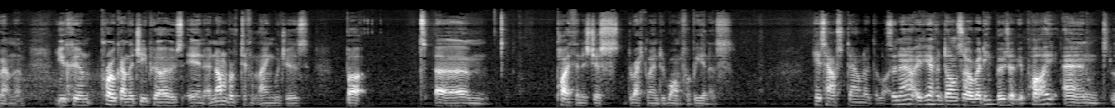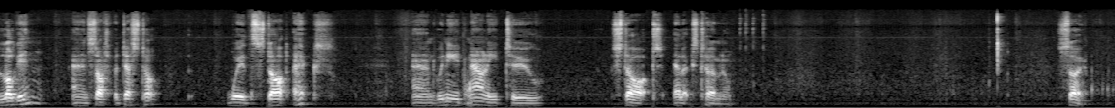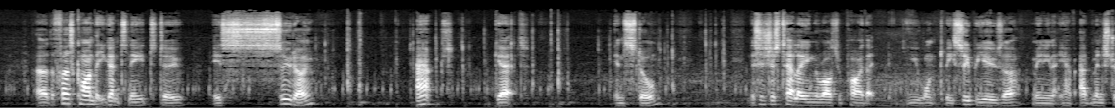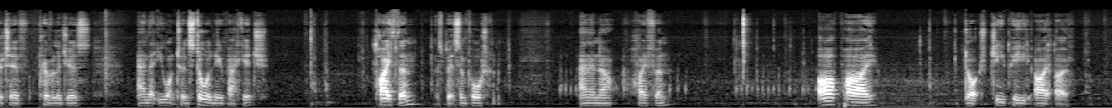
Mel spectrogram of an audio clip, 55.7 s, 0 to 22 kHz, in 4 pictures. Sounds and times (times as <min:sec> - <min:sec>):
Speech: 0:00.0 - 0:04.6, 0:05.2 - 0:06.2, 0:07.0 - 0:09.2, 0:10.2 - 0:16.0, 0:16.8 - 0:18.2, 0:19.1 - 0:20.8, 0:21.6 - 0:23.2, 0:27.2 - 0:27.6, 0:28.3 - 0:31.9, 0:33.1 - 0:34.6, 0:35.5 - 0:36.2, 0:37.2 - 0:45.2, 0:46.5 - 0:48.1, 0:49.0 - 0:50.2, 0:52.0 - 0:52.8, 0:53.8 - 0:55.3
Typing: 0:23.2 - 0:23.6, 0:27.5 - 0:37.1, 0:45.7 - 0:47.4, 0:51.0 - 0:52.0.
